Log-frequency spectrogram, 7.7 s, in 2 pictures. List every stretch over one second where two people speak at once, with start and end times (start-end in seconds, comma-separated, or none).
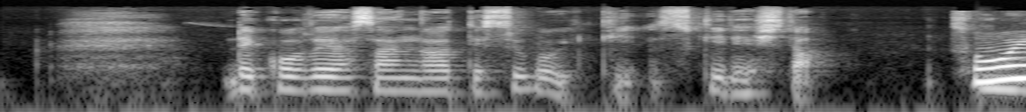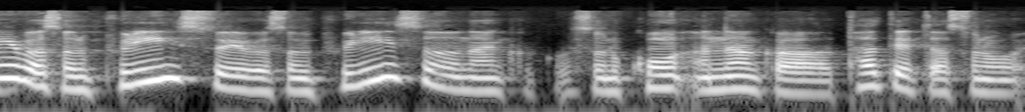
none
